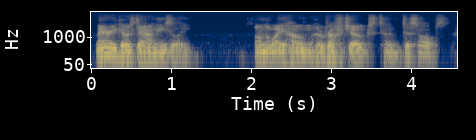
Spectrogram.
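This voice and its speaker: A man acting a brooding, guilt-haunted narrator in an audio drama read, with a measured, solemn, literary delivery. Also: deep voice. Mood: somber, brooding. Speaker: voice actor at a table read.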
